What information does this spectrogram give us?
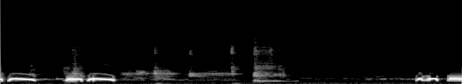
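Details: Spotted dove cooing used as a lure to provoke rival males: a few low, hollow coos, each rising then falling, in two short groups separated by quieter rustling and faint knocks.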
